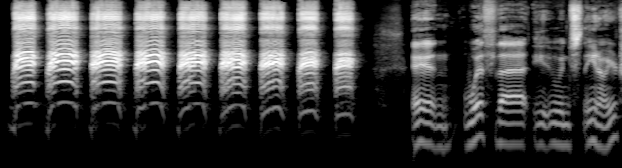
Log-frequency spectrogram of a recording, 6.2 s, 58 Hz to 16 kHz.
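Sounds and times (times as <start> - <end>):
duck call blown in a hail greeting call: 0.1 - 3.7
speech: 4.1 - 6.2.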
